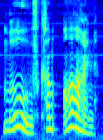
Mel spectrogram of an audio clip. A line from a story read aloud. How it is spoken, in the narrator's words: His voice breaks off in a wail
